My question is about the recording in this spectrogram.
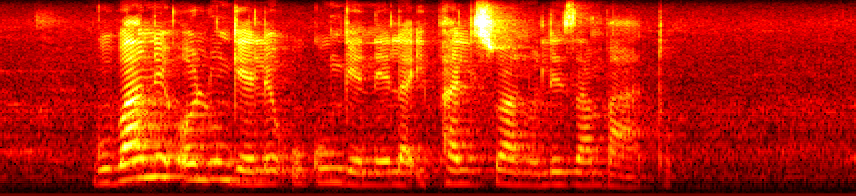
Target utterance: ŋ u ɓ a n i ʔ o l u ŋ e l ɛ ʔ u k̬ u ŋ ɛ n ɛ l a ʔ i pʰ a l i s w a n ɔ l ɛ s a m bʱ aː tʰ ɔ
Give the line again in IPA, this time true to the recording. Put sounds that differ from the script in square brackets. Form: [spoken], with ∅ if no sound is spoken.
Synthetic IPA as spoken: ŋ u ɓ a n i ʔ o l u ŋ [ɛ] l ɛ ʔ u k̬ u ŋ ɛ n ɛ l a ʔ i pʰ a l i s w a n ɔ l ɛ [z] a m bʱ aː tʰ ɔ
